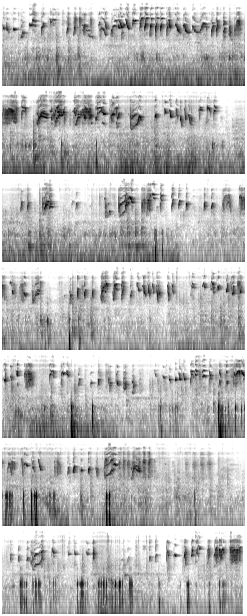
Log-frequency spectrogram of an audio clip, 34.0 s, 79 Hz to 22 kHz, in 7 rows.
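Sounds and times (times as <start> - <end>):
young birds chirping: 0.0 - 33.9
soft knocks: 23.8 - 25.4.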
